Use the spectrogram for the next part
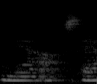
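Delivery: ordinary talk, nothing marked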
